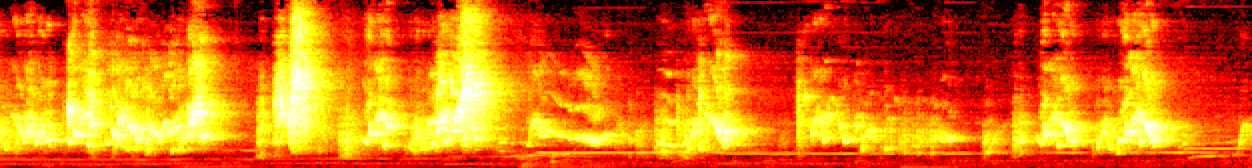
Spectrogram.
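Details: Indoor budgies keep up a loud, dense warble of raspy squawks, clicks and short whistles, overlapping phrases filling the whole stretch with only brief dips, a soft steady tone in the background.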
